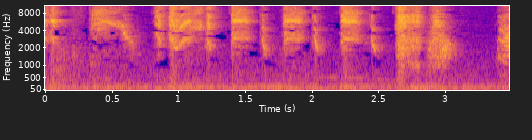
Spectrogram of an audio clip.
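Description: A long-tailed shrike sings a rapid run of harsh, scratchy high notes in short bursts, about two or three each second, with a faint low hum beneath.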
